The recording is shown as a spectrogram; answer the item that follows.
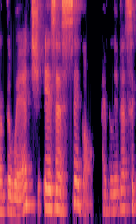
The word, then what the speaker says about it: sigil: know is aware of the witch is a sigle I believe that's the correct pronunciation yes Sig so sigil yeah a Sigil s i g i l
